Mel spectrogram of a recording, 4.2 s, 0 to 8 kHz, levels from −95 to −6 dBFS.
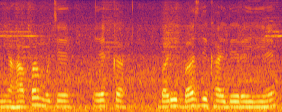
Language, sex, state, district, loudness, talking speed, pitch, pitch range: Hindi, male, Chhattisgarh, Balrampur, -15 LUFS, 140 wpm, 155 Hz, 145-165 Hz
